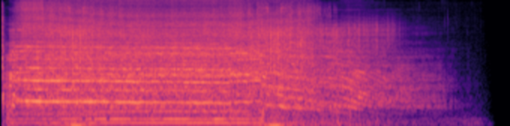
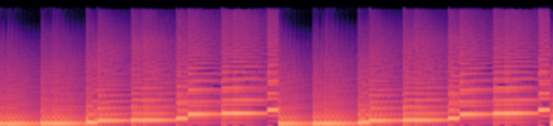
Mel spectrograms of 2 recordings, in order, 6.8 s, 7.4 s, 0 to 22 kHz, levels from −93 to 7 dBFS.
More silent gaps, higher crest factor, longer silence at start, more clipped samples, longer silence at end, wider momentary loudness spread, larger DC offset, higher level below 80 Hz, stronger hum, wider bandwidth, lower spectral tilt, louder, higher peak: neither; first, 18 dB vs 6 dB; about the same, 0.05 s vs 0 s; neither; first, 1 s vs 0 s; first, 12 LU vs 3 LU; neither; second, -38 dBFS vs -32 dBFS; neither; first, over 20 kHz vs 16.5 kHz; second, -1 dB/octave vs -6 dB/octave; about the same, -15 LUFS vs -16 LUFS; first, -2 dBFS vs -8 dBFS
